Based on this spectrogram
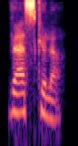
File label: "vascular", Indian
